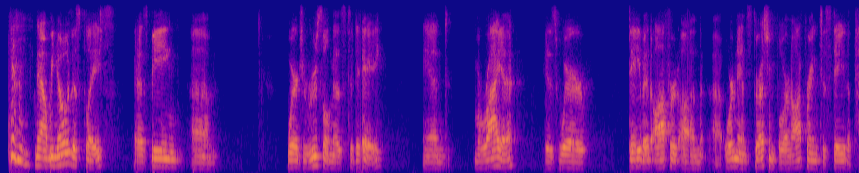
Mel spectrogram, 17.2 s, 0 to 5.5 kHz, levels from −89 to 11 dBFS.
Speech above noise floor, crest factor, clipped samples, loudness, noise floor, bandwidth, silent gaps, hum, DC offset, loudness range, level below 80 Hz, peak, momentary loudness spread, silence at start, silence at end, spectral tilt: 54 dB; 16 dB; under 0.1%; -27 LUFS; -80 dBFS; 5.2 kHz; none; none; under 0.1%; 5 LU; -70 dBFS; -10 dBFS; 15 LU; 0.15 s; 0 s; -9 dB/octave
